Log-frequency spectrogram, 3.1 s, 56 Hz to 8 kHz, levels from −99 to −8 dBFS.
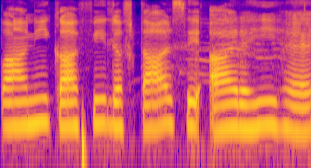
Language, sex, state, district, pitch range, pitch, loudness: Hindi, female, Bihar, Katihar, 185-205 Hz, 195 Hz, -19 LUFS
